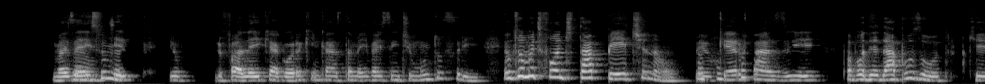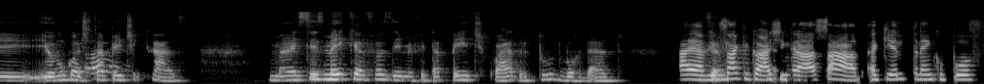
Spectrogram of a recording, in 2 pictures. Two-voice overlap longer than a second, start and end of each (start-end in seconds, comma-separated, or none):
none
